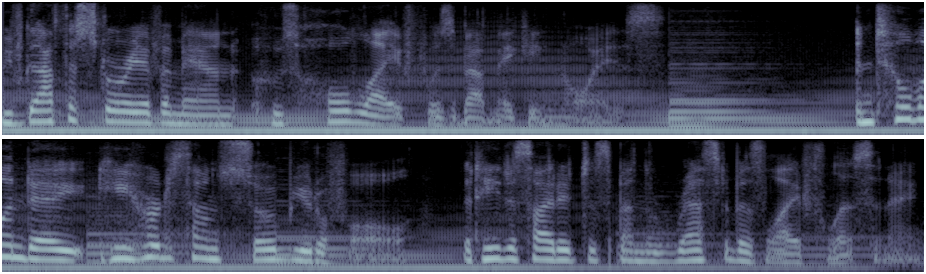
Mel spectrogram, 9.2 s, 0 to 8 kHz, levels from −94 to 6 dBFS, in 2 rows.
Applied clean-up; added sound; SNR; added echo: none; none; none; none.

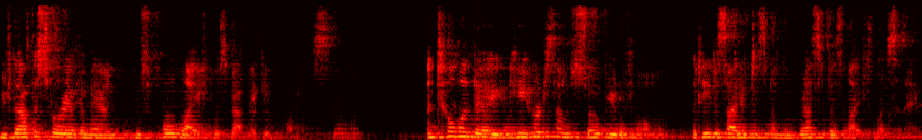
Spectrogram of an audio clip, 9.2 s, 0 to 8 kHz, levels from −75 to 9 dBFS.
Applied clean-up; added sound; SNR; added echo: neural separator model SepFormer DNS4.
